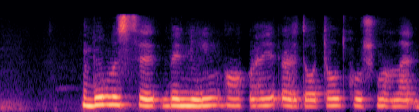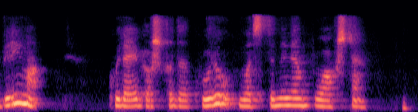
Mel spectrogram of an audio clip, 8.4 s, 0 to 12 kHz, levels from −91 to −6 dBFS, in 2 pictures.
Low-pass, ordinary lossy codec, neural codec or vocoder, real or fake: 7.2 kHz; AAC, 48 kbps; codec, 16 kHz, 0.5 kbps, FunCodec, trained on Chinese and English, 25 frames a second; fake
